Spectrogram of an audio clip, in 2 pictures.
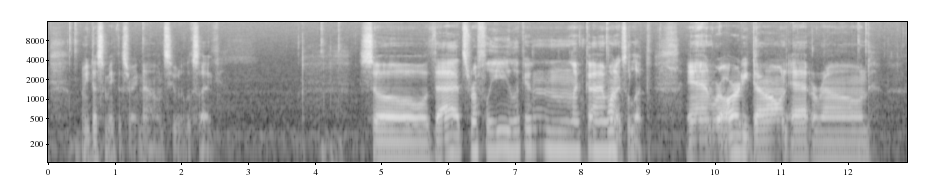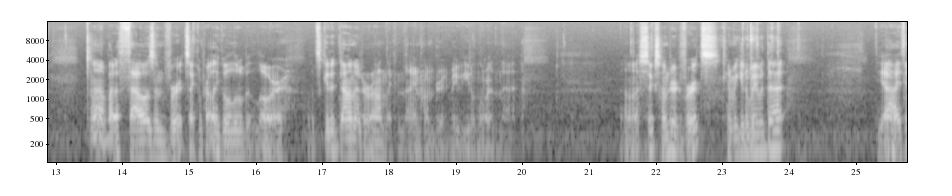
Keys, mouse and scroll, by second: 1.4 click, 4.3 middle click, 12.1 click, 15.0 click, 21.9 middle click, 23.4 z, 24.1 middle click.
